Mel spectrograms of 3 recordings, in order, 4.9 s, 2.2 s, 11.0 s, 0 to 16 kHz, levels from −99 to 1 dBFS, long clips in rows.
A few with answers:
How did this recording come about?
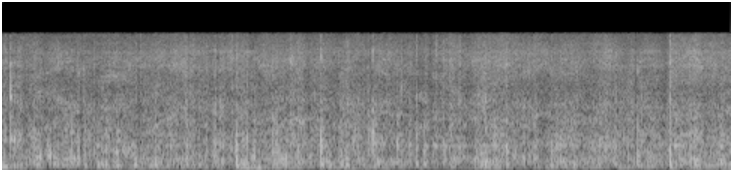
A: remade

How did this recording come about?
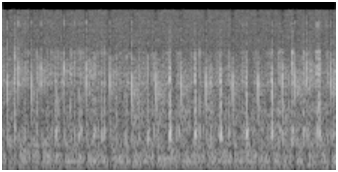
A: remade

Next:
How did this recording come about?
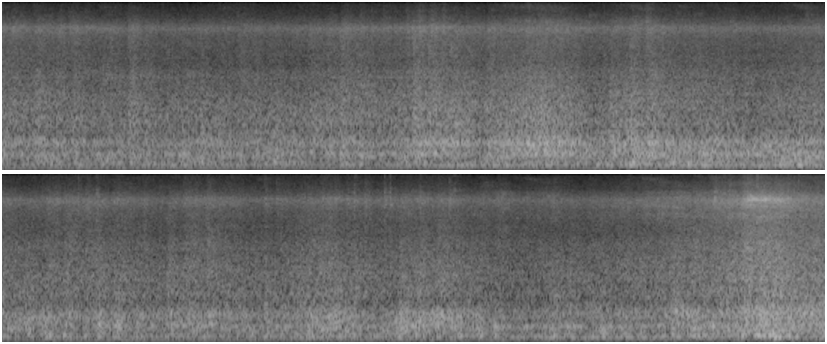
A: recorded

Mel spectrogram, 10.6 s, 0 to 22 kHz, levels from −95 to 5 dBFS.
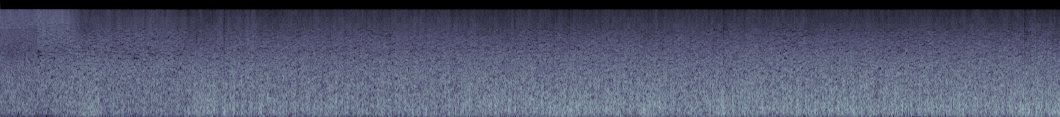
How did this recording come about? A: recorded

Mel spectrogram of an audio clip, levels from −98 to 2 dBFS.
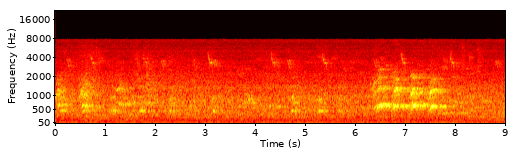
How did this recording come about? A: recorded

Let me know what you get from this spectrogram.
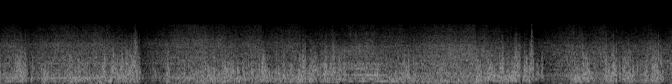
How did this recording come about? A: recorded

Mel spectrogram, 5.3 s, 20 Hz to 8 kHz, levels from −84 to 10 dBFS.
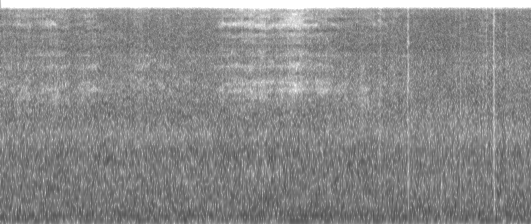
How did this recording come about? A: remade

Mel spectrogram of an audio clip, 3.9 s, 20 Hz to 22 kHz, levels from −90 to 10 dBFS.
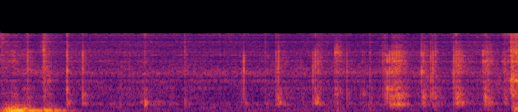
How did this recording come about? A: remade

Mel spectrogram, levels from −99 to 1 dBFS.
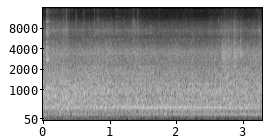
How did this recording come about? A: remade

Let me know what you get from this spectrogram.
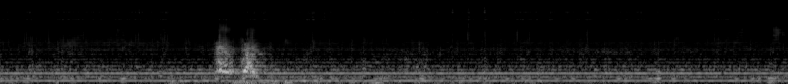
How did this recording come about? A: remade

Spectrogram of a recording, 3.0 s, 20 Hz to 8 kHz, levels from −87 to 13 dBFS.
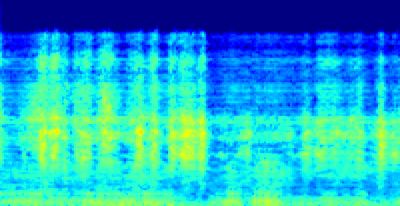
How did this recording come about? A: remade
